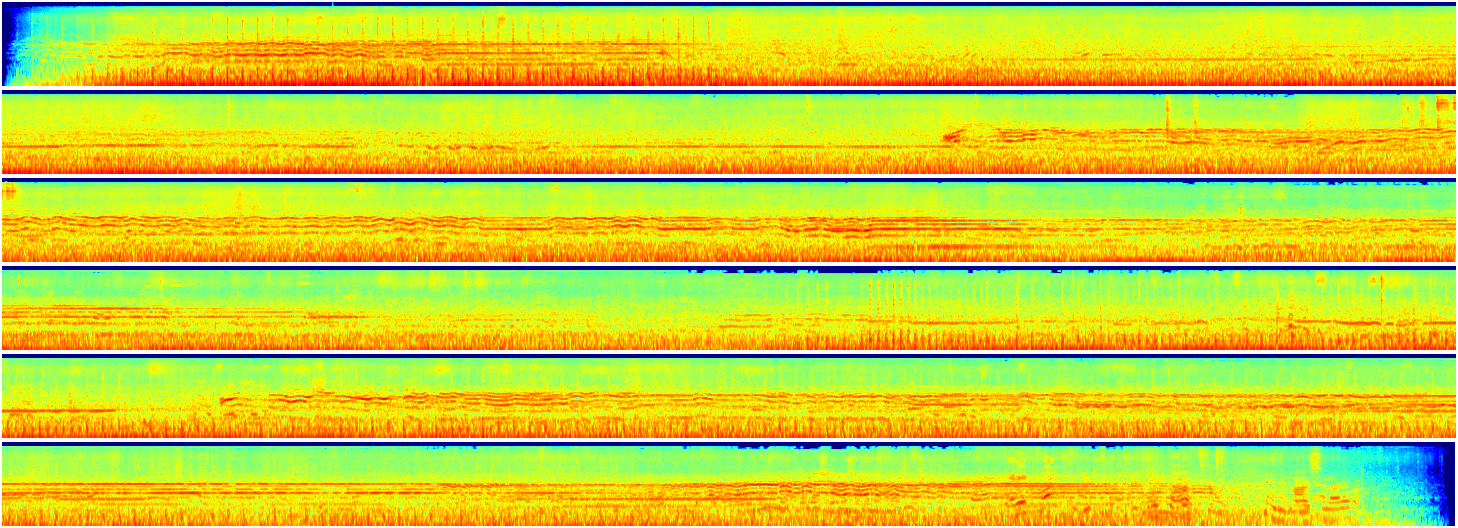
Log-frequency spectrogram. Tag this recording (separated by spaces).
geo-ip islam-prayer istanbul uskudar turkey ezan boat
